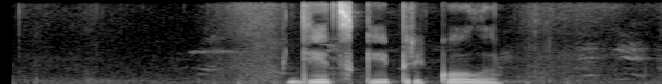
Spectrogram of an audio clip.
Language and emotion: Russian, neutral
